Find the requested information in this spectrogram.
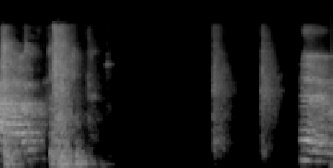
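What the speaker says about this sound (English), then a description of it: "I'm going to close the door." A room door is shut while dogs are nearby, giving a few short knocking thuds separated by silence, with brief bursts of talking at the start and end.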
